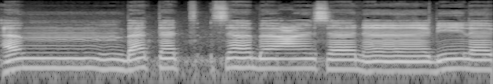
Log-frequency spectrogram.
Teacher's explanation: macam saya akan baca rapat bibir atas dan bibir bawah. Yang penting juga dengung 2 harakat. Okay, Kalau tutup tapi tak dengung, salah. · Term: iklab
